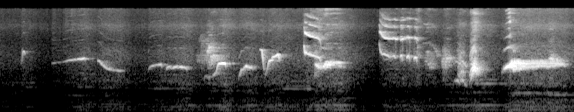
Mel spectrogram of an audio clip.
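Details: White-rumped shama in ngeriwik mode, played to provoke a pet shama: soft slurred whistles building into sharp descending stacked notes, high repeated zips and a final loud buzzy harsh note.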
